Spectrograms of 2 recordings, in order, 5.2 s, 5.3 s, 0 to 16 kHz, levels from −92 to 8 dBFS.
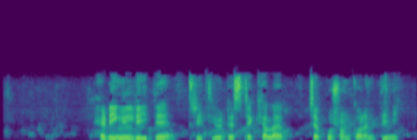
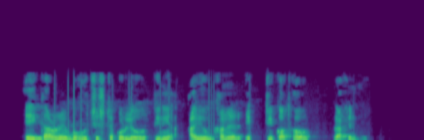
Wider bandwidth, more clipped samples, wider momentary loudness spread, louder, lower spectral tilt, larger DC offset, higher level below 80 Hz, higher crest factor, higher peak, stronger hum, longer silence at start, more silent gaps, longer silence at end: about the same, 8 kHz vs 8 kHz; neither; about the same, 9 LU vs 8 LU; about the same, -18 LUFS vs -19 LUFS; second, -2 dB/octave vs -6.5 dB/octave; neither; second, -66 dBFS vs -52 dBFS; about the same, 18 dB vs 18 dB; about the same, -2 dBFS vs -2 dBFS; neither; first, 1.2 s vs 0.3 s; neither; second, 0.25 s vs 0.85 s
